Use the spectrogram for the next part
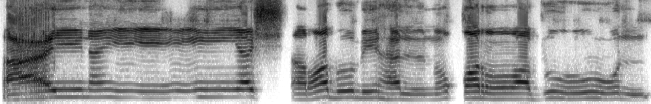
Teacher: یشرب کے با کو لمبا نہیں کرنا پیش ہے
